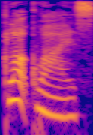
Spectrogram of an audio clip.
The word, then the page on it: clockwise: anglais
